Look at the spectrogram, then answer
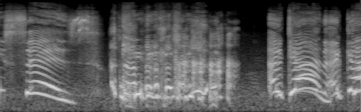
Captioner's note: children laughing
